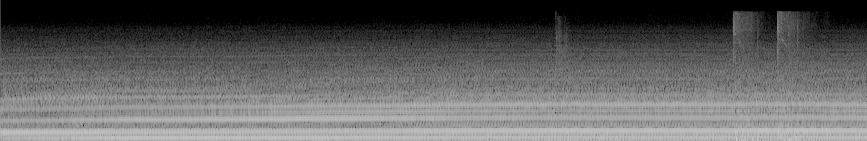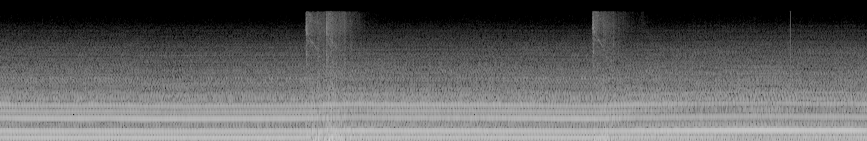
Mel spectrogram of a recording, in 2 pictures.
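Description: A car engine hums steadily at high speed throughout.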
